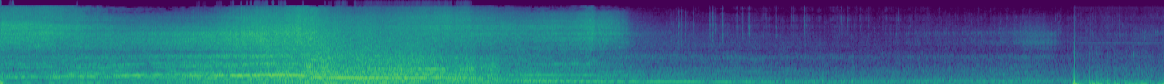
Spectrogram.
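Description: Dragsters launch together down a drag strip at a bracket racing event, a loud roaring engine blast that swells and fades over several seconds, leaving quieter ambient noise and a brief thump near the end.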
